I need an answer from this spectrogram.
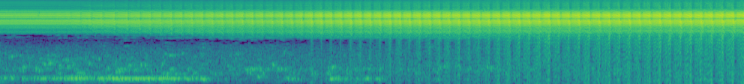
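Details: Mating call of a cicada in a pear tree, recorded close up: a high, shrill buzz that swells steadily louder, throbbing in rapid regular pulses about three times a second, with a brief low hum early on.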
